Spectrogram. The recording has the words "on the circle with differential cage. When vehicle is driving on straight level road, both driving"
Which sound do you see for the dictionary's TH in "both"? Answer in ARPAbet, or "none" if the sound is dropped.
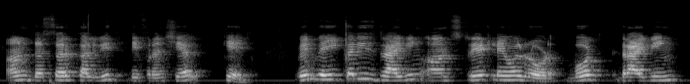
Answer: T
